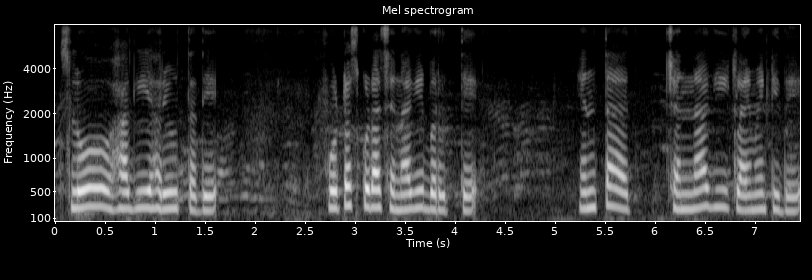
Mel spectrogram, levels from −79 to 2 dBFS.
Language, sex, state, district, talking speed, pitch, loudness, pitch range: Kannada, male, Karnataka, Dharwad, 90 wpm, 245 Hz, -18 LUFS, 230-260 Hz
